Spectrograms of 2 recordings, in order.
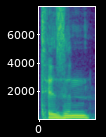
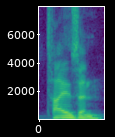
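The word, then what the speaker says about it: Tizen: can about is it is it Tisen? Is that what it's called? Tyizen. Oh, great. Sorry, I mispronounced that for everybody.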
